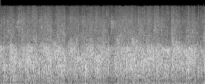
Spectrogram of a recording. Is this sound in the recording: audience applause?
yes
